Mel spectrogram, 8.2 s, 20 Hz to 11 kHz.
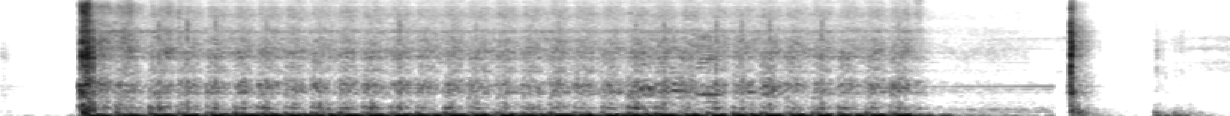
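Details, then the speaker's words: Peugeot 205 GTi Mi16 engine build, first start attempt with ignition coil disconnected, cranked on a fly lead to build oil pressure: steady even cranking about six seconds until the oil light goes off; normal cranking. "Let's crank it. Let's crank it till the little red light goes off."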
